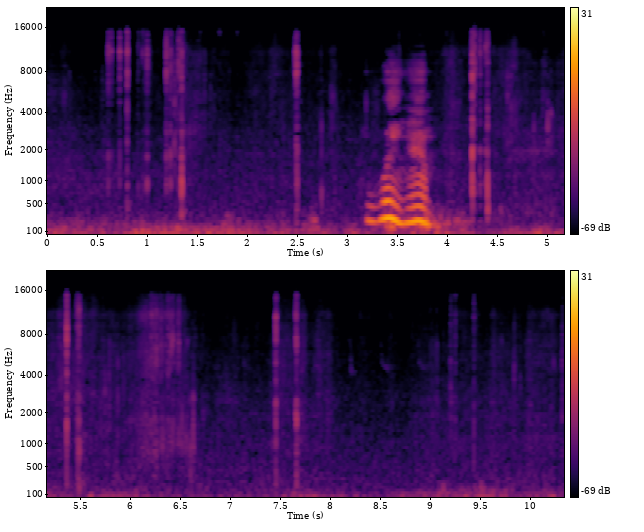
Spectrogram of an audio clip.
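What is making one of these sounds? Leafy plants rustle softly as a hand brushes through them.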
